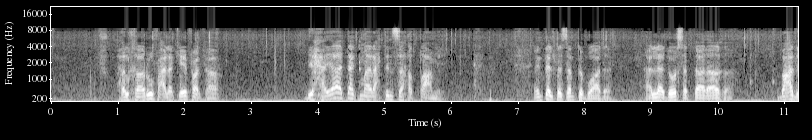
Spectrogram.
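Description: A middle-aged man speaks loudly.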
